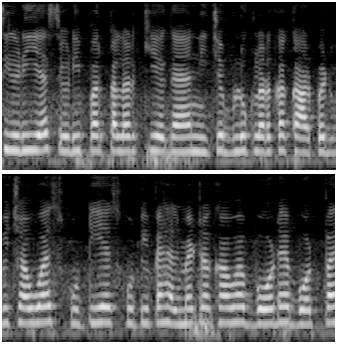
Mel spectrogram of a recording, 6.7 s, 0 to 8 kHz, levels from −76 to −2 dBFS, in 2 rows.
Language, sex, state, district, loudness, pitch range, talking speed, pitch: Hindi, female, Maharashtra, Washim, -17 LUFS, 230-240 Hz, 250 wpm, 235 Hz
